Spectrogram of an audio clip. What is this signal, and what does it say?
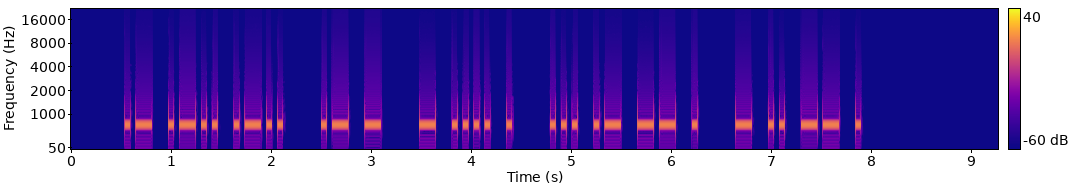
Morse code, heard as a keyed tone, about 22 wpm, 700 Hz. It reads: ALL AT THE SAME TIME
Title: Sets of 5 Words Encore2 22wpm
